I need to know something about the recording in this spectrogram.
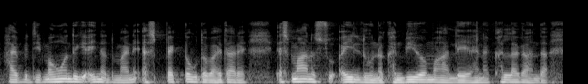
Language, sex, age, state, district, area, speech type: Manipuri, male, 45-60, Manipur, Imphal East, urban, spontaneous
